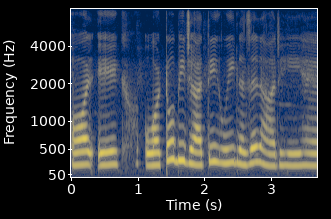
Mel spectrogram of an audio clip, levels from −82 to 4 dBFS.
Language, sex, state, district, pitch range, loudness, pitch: Hindi, female, Jharkhand, Palamu, 220-260 Hz, -14 LUFS, 230 Hz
